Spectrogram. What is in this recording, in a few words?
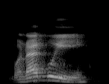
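"meragui", Malay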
